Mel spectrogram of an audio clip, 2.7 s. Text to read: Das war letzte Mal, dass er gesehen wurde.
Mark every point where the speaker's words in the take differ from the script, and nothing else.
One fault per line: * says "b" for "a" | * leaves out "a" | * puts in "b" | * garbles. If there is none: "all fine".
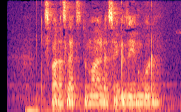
* puts in "das"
